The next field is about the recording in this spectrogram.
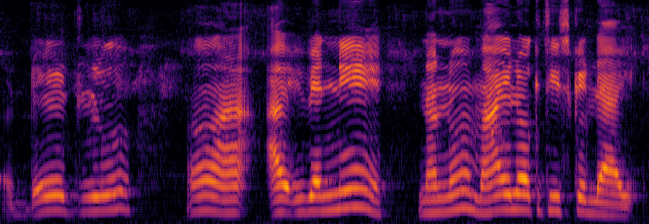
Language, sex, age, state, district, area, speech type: Telugu, female, 60+, Telangana, Ranga Reddy, rural, spontaneous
